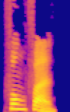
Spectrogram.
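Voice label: "风范", Mandarin Chinese; chinese-flashcards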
